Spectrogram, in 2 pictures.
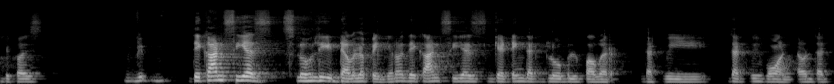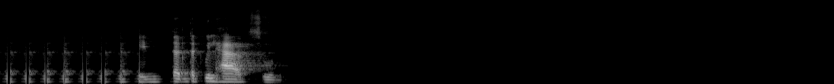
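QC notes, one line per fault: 8.41 to 9.73 s: CD stuck on one turn. Right after "we want or that", one slice of speech about 0.19 s long plays seven times over. A brief mute marks each jump. The laser keeps falling back one track, giving a fast, even stutter before "that that".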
